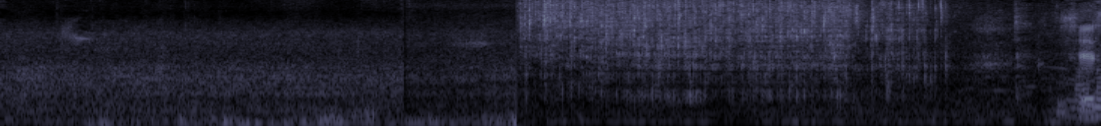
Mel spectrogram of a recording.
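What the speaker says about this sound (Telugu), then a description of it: "శుభ్రంగా దీన్ని వాటర్లో వేసి శుభ్రం చేసుకోవాలి" Tap water runs and splashes as crab pieces are washed in a kitchen sink, a steady watery rush that turns brighter and louder partway through, with some faint voice in the background.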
